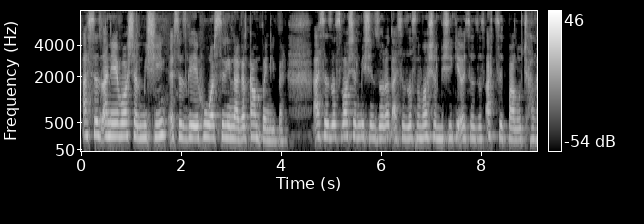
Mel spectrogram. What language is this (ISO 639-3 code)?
kas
